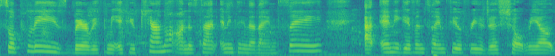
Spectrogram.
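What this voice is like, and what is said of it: Barbadian accent. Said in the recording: “I'm from Barbados, so my accent is going to step in. And along with my dialect.”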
